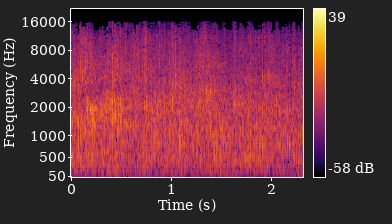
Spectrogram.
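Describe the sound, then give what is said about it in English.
Applause from a church audience during a sermon, a steady, dense patter of many hands clapping at moderate volume with no clear break. “Now, as they said, yes, clap, somebody clap, please.”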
